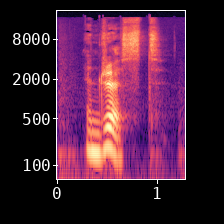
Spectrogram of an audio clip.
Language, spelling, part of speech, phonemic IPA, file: Swedish, röst, noun, /rœst/, Sv-röst.ogg
- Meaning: 1. voice (sound uttered by the mouth, especially that uttered by human beings in speech or song) 2. vote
